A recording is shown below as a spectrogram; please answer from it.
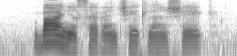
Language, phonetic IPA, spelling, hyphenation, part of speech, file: Hungarian, [ˈbaːɲɒsɛrɛnt͡ʃeːtlɛnʃeːɡ], bányaszerencsétlenség, bá‧nya‧sze‧ren‧csét‧len‧ség, noun, Hu-bányaszerencsétlenség.ogg
- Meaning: mining accident, mining disaster, colliery disaster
